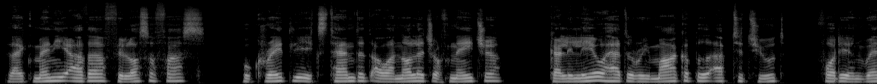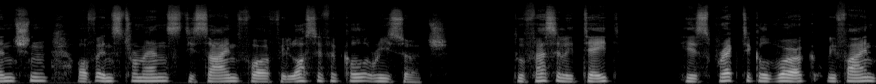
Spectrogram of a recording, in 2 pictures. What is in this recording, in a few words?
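German, male, voice over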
